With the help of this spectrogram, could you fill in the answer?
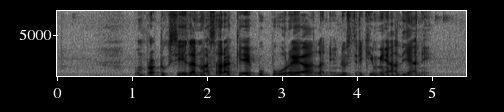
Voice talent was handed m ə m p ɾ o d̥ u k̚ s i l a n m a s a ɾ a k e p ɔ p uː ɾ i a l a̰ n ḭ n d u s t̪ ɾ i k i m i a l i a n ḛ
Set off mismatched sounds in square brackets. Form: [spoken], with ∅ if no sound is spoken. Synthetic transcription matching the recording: m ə m p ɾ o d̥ u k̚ s i l a n m a s a ɾ a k e p [u] p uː ɾ [e] a l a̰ n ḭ n d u s t̪ ɾ i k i m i a l i a n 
